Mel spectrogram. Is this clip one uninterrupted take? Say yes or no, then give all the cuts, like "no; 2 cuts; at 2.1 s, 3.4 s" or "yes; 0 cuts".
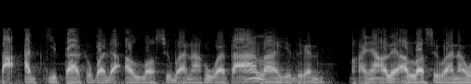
no; 1 cut; at 3.4 s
